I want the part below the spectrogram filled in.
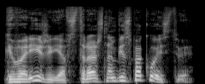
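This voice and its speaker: A man reading an audiobook, voicing a cool, brooding musketeer who speaks in a low, hollow, measured way. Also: big pitch swings, no room sound, clean studio sound, close to an everyday voice. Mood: grave. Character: cool, brooding older musketeer, grave and commanding.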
